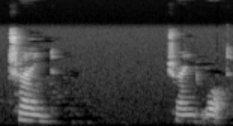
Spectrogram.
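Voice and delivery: ordinary delivery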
